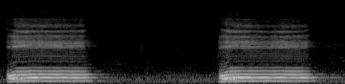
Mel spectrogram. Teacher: فيخرج صوت ممزوج بين الالف والياء فيه الف وفيه ياء بنسبه واحده يعني 50% الف 50% ياء اي اي اي اي هذا الصوت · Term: الاماله الكبرى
